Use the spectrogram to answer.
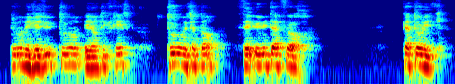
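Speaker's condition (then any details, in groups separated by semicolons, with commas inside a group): Multiple sclerosis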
